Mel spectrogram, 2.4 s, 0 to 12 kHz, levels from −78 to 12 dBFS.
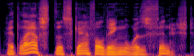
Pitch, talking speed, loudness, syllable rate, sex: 105 Hz, 150 wpm, -16 LUFS, 4.6 syllables/s, male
